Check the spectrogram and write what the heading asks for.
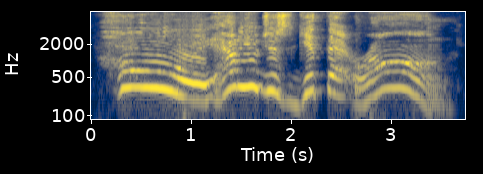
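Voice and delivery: high, drawn-out disbelief; incredulous. Real, not acted. Co-host reacting to the clinic's huge blunder, incredulous. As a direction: stretch it out, high-pitched and appalled.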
